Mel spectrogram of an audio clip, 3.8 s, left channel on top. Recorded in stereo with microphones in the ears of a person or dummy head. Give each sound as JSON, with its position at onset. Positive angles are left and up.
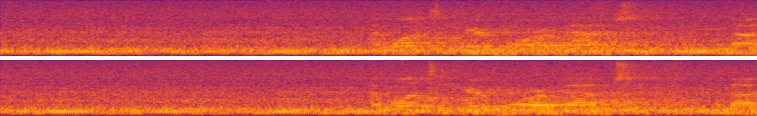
{"t": 1.8, "sound": "a man speaking", "side_deg": -75, "distance_m": 3.0}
